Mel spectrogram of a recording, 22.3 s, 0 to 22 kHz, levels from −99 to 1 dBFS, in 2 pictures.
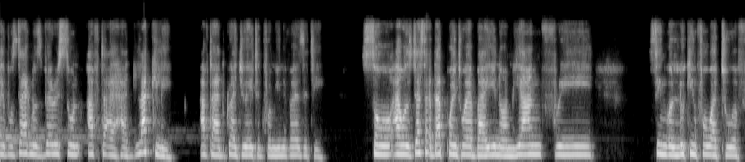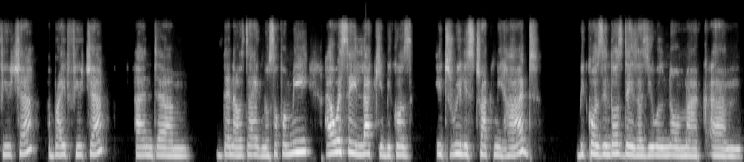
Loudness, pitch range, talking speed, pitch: -18 LUFS, 190-220 Hz, 175 wpm, 205 Hz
